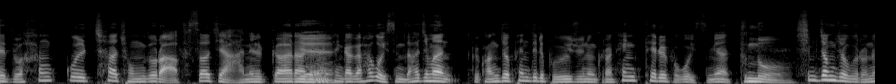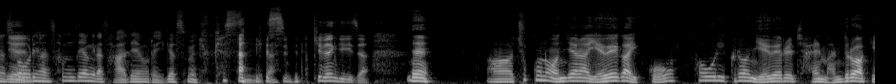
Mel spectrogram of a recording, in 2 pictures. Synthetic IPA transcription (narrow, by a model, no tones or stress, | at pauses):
edohank͈uɭt͡ɕʰat͡ɕʌŋdoɾoa̰p̚s͈ʌd͡ʑia̰nɯɭk͈aɾanɯnɯsʰe̞ŋɡaɡɯɭɦaɡois͈ɯmɲidahad͡ʑimankɯkwaŋd͡ʑopʰe̞ndɯɾipojod͡ʑunɯnkɯɾʌnhe̞ŋtʰe̞ɾɯɭpoɡois͈ɯmjʌnpunːoɕʰimd͡ʑʌŋd͡ʑʌɡɯɾonɯnsʌuɾihansʰamde̞jʌŋiɾasʰade̞jʌŋɯɾoiɡjʌs͈ɯmjʌnt͡ɕo̥kʰe̞s͈ɯmɲiɡes͈ɯmɲid̥akimjʌŋɡiɡid͡ʑane̞ | ʌt͡ɕʰuk͈̚unɯnʌnd͡ʑe̞naje̞we̞ɡait̚k͈osʰʌuɾikɯɾʌnje̞we̞ɾɯɭt͡ɕaɭmandɯɾʌwak͈e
